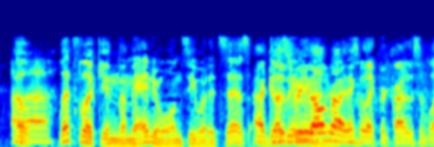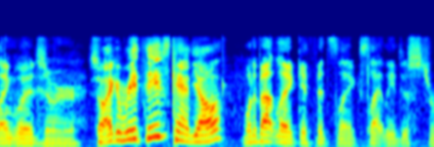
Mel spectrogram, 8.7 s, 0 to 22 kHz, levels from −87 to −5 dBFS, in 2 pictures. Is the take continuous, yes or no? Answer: no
